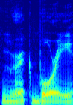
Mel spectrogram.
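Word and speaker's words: Mörk Borg: are reviewing pirate Borg which is compatible with mirk bori it's actually pronounced mirk bori so this would actually be pirate Buri if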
